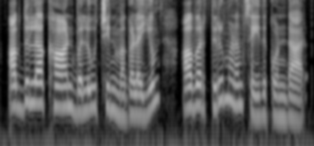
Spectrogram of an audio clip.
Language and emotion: Tamil, neutral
